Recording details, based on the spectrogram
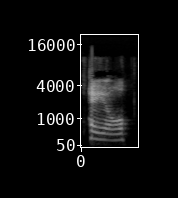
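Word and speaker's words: Chaol: Dorian for sure Ailen cow. Is it Cole or Cow? I don't know. It's It's Kale.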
